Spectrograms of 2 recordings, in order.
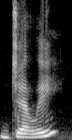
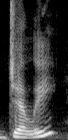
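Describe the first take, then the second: No difference in how they are said.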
